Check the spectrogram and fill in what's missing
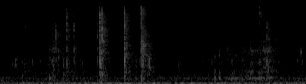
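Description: A small pink-and-white printed plastic snack bag with a barcode, filled with product, is held in the hand and squeezed by fingers with long nails. It gives off quiet, irregular crinkling with bright, crackly bursts, the sharpest around the one-second mark, over a soft steady background.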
